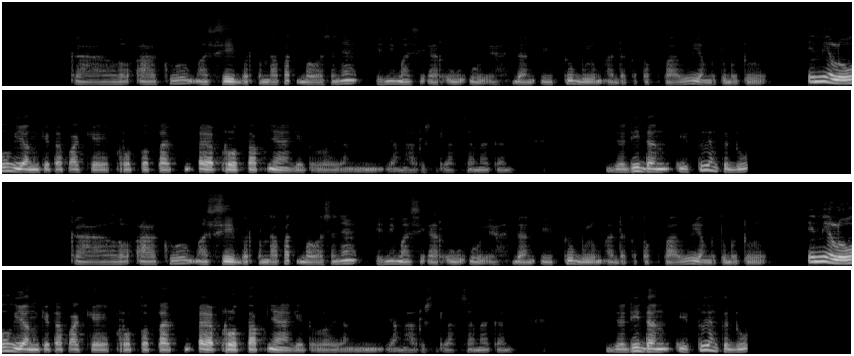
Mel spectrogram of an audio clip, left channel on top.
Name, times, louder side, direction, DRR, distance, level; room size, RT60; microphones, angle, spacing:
voice 1, 0.7-6.2 6.6-7.6 8.1-13.6 14.5-16.0, right 1 dB, 45° right, 1.8 m, -29 dB
head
